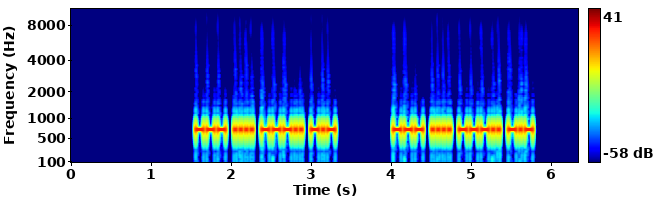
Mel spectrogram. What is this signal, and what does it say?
Morse code, heard as a keyed tone, about 36 wpm, 700 Hz. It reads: OH8K OH8K
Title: DXCC-100 Call Signs - 4 Characters - Repeated 2x - 35wpm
